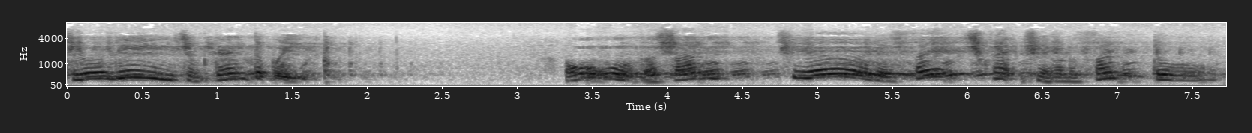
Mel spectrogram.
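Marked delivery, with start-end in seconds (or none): none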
